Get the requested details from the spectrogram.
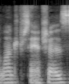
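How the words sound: The name is said with English sounds. "I always introduce myself like that in, in English"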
